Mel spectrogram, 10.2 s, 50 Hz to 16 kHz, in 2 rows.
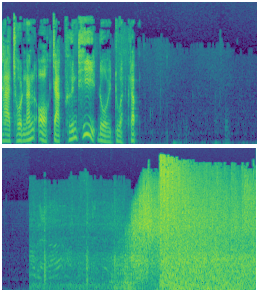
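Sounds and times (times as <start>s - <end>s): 
speech: 0.0s - 2.8s
airstrike explosion thuds: 7.4s - 10.1s
loud sustained roaring airstrike blast: 7.4s - 10.1s.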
